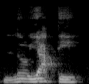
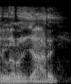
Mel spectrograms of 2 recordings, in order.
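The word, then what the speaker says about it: Lil Yachty: is um okay you I like how you pronounce little yach name call him little YSI little yachi I meant to say little yachty sorry you said I was reading them quickly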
